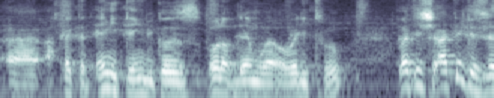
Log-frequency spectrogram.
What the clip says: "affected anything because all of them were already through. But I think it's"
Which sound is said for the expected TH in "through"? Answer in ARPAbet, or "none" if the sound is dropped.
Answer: T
